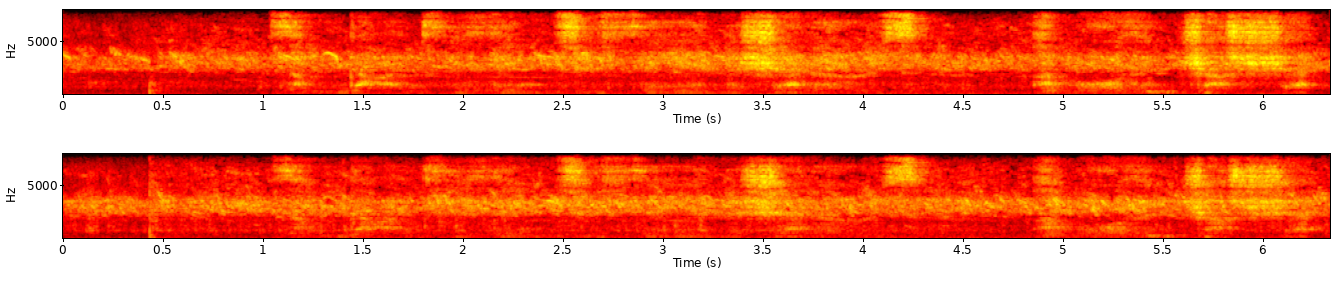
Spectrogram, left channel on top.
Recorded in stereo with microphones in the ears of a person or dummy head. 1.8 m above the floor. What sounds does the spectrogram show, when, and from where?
1.0 s whispering: 45° left (ahead or behind), 4 m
